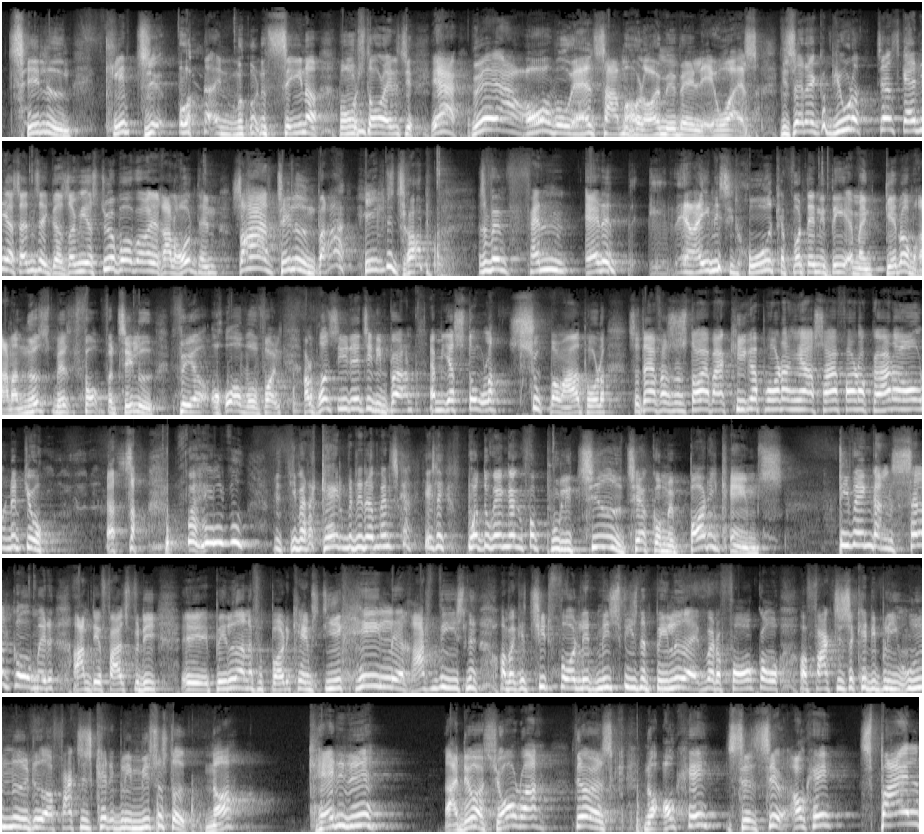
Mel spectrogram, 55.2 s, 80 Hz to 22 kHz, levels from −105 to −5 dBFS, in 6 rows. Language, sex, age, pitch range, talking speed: Danish, male, 30-49, 210-280 Hz, 220 wpm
